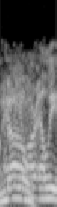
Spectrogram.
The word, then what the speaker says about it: Merle: No, M-E-R-L-E is Merle.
